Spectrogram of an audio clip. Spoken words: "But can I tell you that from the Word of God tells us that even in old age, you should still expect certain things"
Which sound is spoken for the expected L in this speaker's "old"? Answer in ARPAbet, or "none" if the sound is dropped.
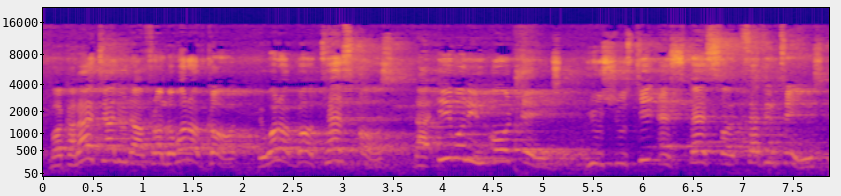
L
